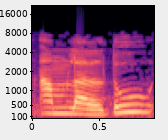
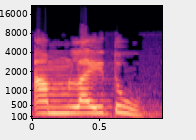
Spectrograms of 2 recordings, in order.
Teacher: Pertama, dalam mudhaaf fi'il, ibdal atau substitusi sering terjadi. Misalnya, amlaltu diubah menjadi amlaitu. Lam digantikan oleh ya. Alasannya adalah daflan lil-tsiqol.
